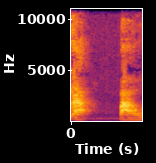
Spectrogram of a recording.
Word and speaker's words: กระเป๋า: ที่ 1 นั่น เอง กระเป๋า สะกด ว่า กอ รอ อะ กระ ปอ เอา เปา เปา จัตวา เป๋า อ่าน ว่า กระเป๋า นั่น เอง รับ มา ดู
